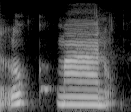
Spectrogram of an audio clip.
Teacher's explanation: Karena huruf qalqalah qaf disukun dan posisinya di tengah kalimat. Nah, cara membacanya itu dipantulkan dengan ringan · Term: qalqalah sugro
